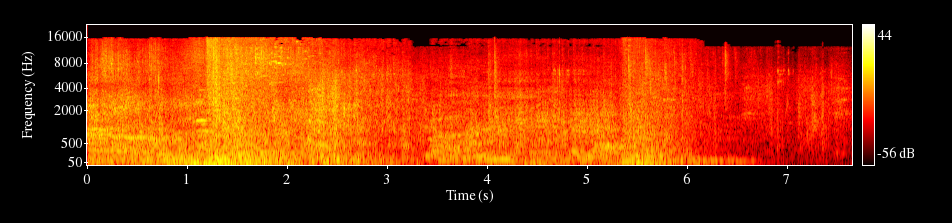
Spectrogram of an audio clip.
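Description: A huge beast roars and growls loudly.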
